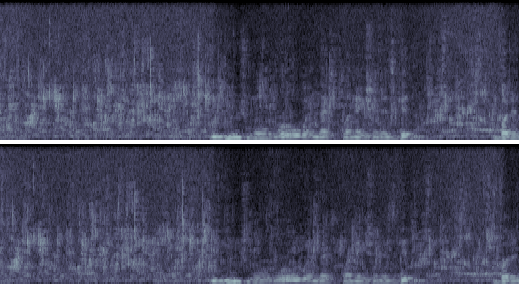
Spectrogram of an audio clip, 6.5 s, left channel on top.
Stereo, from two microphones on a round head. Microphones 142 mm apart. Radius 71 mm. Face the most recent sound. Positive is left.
turn(degrees=70)  # may be behind; listen again after turning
